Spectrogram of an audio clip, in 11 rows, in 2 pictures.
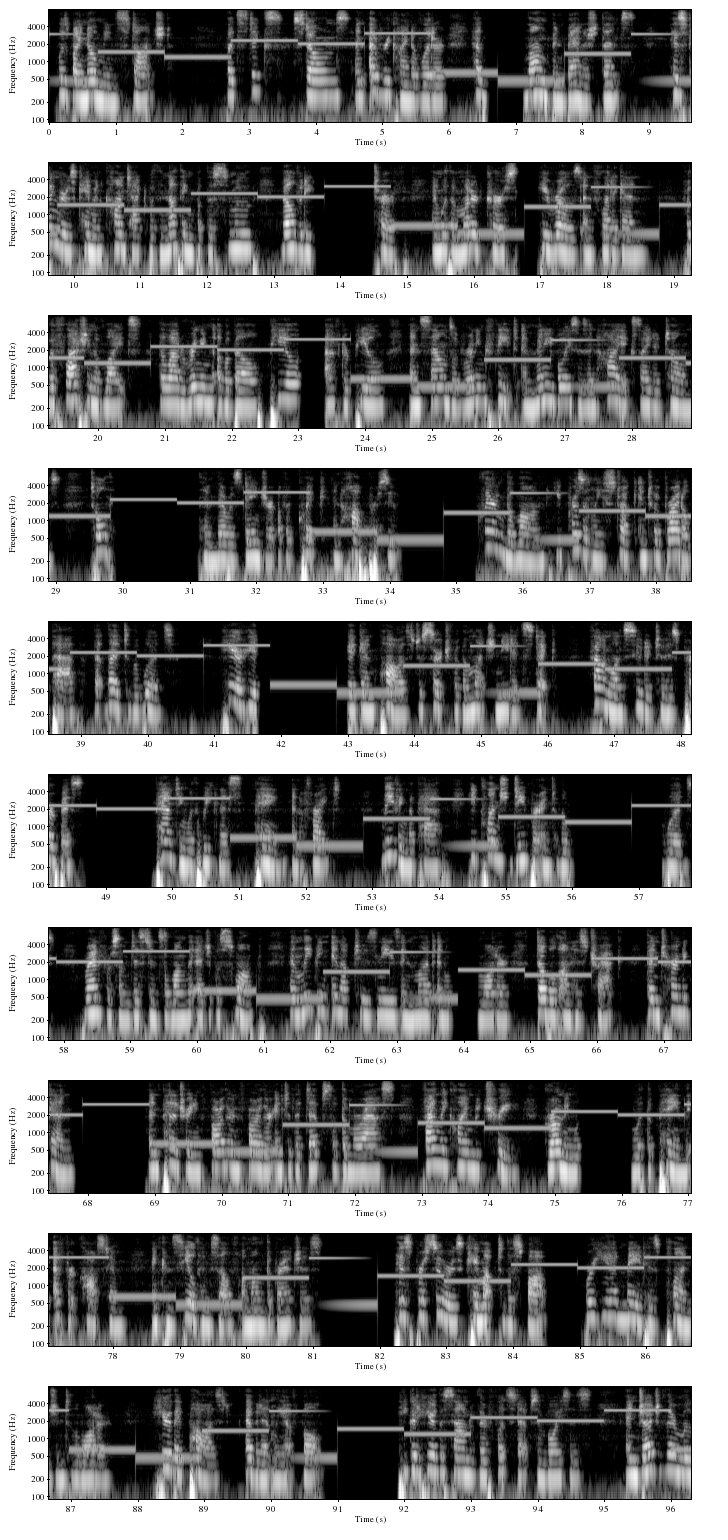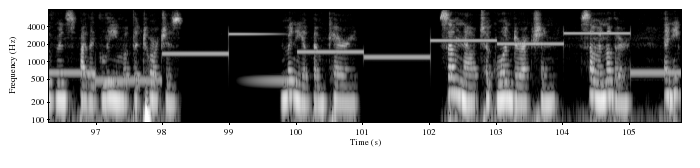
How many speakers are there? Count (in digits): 1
